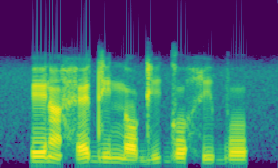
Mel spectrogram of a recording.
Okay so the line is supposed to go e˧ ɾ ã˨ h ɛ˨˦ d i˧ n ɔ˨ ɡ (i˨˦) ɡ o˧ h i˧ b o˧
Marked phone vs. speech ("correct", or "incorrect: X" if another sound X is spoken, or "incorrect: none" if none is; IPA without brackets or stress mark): correct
